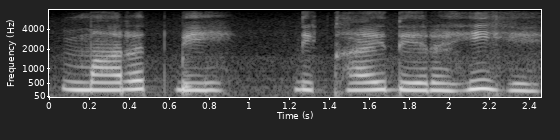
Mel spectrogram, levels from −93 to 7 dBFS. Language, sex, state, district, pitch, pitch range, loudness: Hindi, female, Madhya Pradesh, Bhopal, 265 Hz, 255-275 Hz, -12 LUFS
